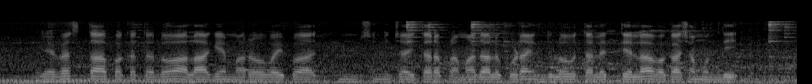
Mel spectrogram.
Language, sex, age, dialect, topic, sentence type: Telugu, male, 56-60, Central/Coastal, banking, statement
